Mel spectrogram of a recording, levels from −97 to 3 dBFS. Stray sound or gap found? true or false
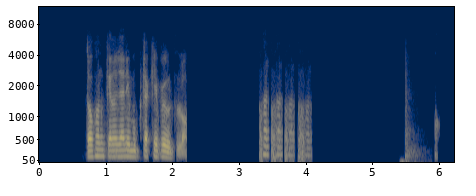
true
